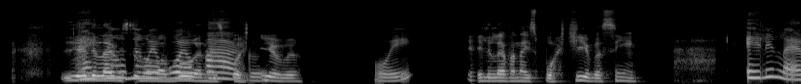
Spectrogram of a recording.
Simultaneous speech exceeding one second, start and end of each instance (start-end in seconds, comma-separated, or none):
0.8-2.7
